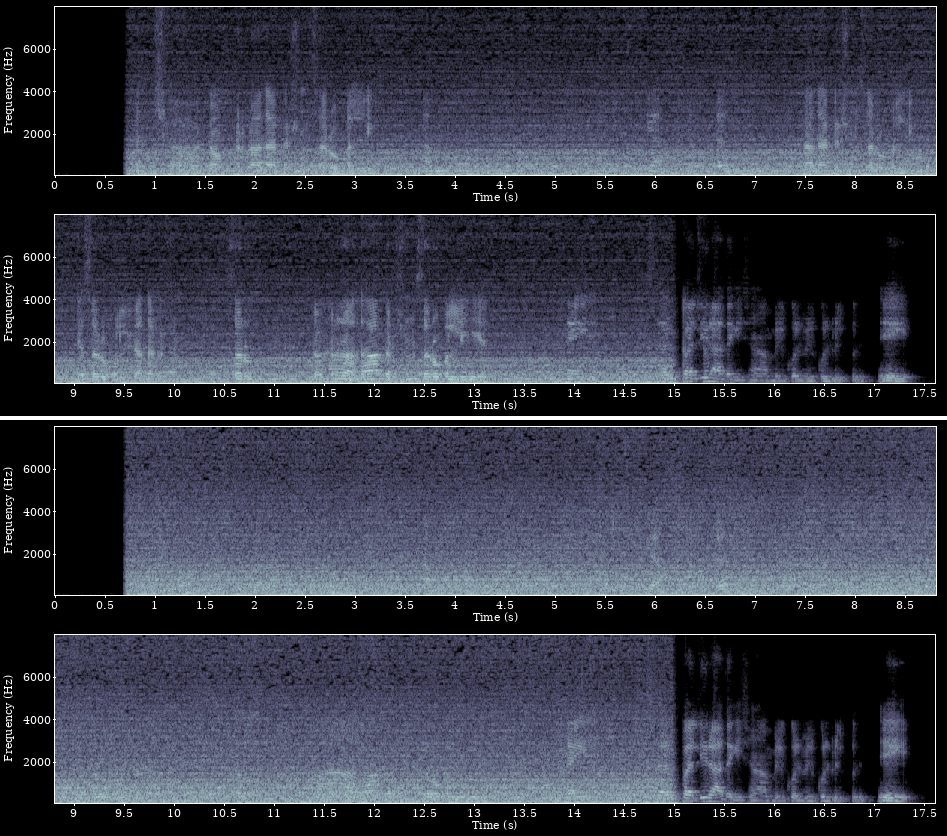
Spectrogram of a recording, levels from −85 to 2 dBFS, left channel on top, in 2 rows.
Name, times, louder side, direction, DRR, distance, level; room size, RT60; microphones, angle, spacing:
sound 1, 0.7-15.0, right 2 dB, 85° right, 0.5 m, -23 dB
voice 1, 0.8-3.4 7.4-8.7 9.0-10.2 10.6-13.2 15.1-15.5, left 4 dB, 65° left, 0.4 m, -27 dB
voice 2, 5.9-6.8 11.3-11.9 13.8-14.2 14.7-17.3, right 2 dB, 40° right, 0.8 m, -31 dB
2.6 x 2.0 x 2.5 m
head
